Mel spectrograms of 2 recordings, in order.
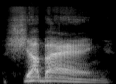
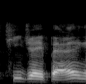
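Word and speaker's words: T'Jbang: Because on the commercial it's pronounced as Shabang. That's what I was actually as a kid I always read it as TJ Bang, and then I think that's how I did.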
